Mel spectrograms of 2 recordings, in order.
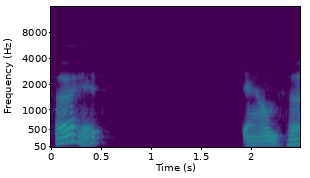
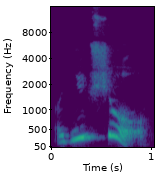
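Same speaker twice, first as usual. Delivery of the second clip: higher, doubtful husband; questioning husband voice; 13 semitones higher, 8 dB louder, slower than usual. A narrator's reading. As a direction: ask it doubtfully.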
